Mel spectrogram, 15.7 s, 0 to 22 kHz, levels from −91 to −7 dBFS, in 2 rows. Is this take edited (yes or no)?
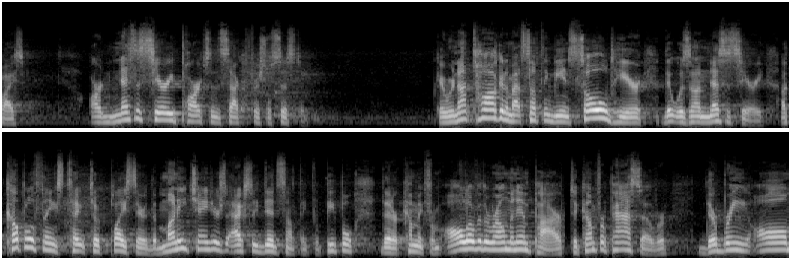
yes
